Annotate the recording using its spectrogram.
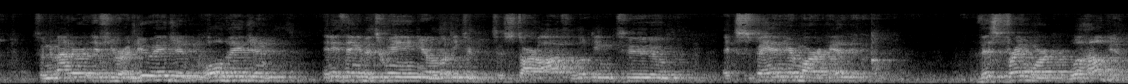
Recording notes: addresses realtors attending Lab Coat Agents Live in San Diego, California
